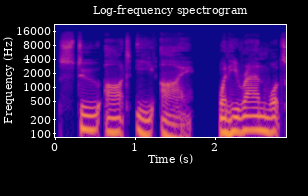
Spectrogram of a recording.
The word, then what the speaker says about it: Antechinus stuartii: Bradley was studying a species called Antechinus stuartii, pronounced stew-art-e-i, when he ran what's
